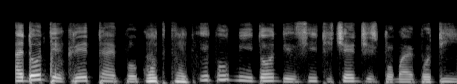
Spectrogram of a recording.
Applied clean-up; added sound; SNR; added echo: neural mask model DeepFilterNet 3.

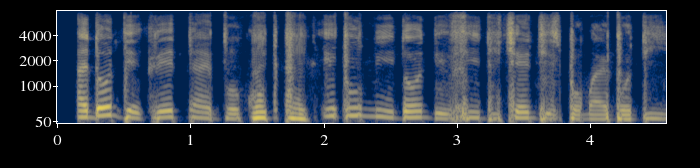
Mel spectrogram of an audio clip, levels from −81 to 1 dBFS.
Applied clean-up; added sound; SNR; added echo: neural mask model Resemble Enhance denoiser.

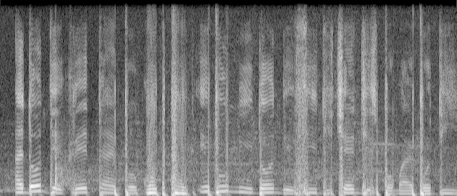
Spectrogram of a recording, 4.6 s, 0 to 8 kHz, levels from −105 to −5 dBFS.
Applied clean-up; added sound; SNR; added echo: none; Fireworks + Toilet flush; 18 dB; none.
